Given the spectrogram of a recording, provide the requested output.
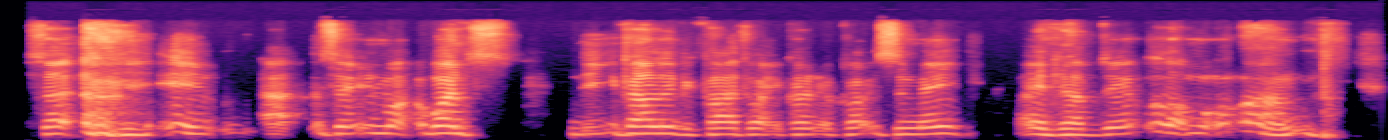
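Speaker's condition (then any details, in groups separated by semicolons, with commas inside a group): Cerebral palsy; left-sided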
